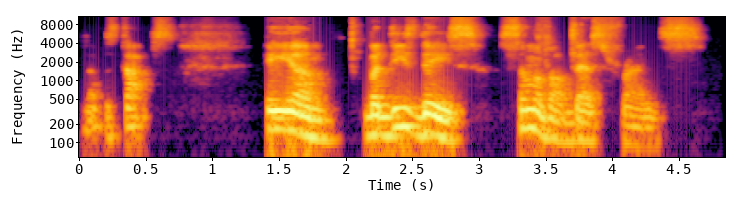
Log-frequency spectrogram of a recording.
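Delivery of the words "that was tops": much softer, almost under the breath; soft repeat. Shown as a demonstration. Teacher repeats his praise of the star, much softer. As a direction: drop the voice for That was tops.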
